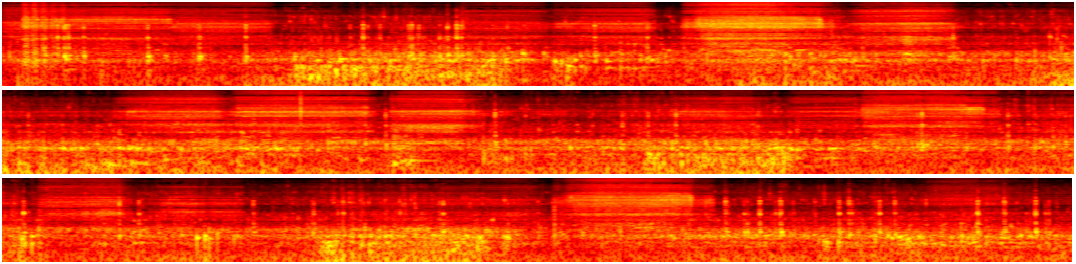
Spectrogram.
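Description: A scuba diver breathing through a regulator underwater: a hiss on each inhale, then a low burble of exhaled bubbles, about one breath every seven seconds, four breaths in all.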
